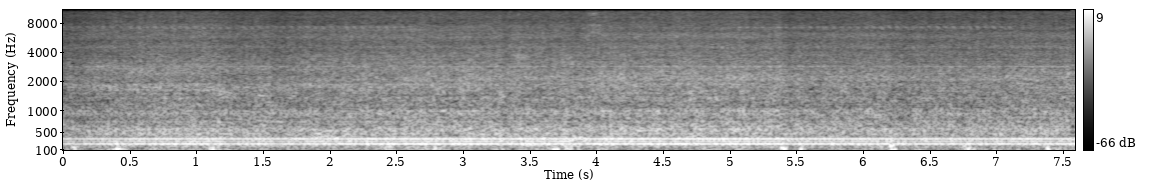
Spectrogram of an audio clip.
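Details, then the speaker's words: 1988 Tempstar AC condenser after fitting a new fan motor to replace the seized one: steady low hum under an even fan rush, no rattles or scraping; runs smooth and healthy. "all right direction sounds healthy"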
